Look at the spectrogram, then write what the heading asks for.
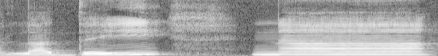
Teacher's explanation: پھر دال کے اوپر زبر ہے، ساتھ یا ساکن ہے، حرف لین ہے، دئی آواز بنے گا. لدئی نا، نون کو 3 الف جتنا لمبا پڑھنا ہے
